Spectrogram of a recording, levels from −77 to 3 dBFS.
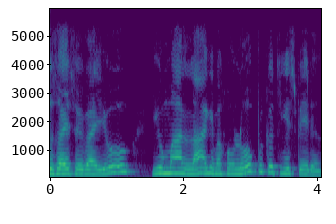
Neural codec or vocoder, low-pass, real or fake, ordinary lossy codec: none; 5.4 kHz; real; Opus, 24 kbps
